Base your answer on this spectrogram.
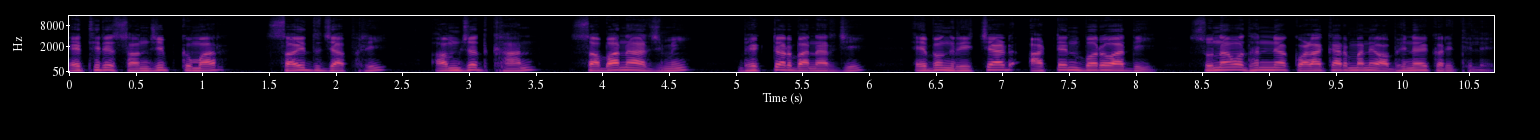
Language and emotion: Odia, neutral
